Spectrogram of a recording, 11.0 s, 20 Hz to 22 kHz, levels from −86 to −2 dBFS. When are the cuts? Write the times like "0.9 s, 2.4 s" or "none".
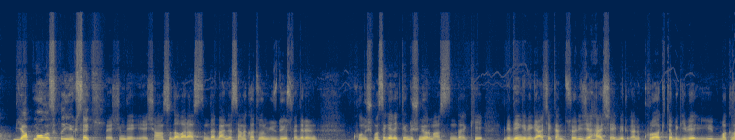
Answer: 1.6 s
